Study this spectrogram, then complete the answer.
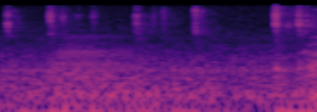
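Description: Keys on a computer keyboard tap out Chinese text in irregular bursts of light, crisp clicks, faint and close, with soft background hiss between strokes.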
